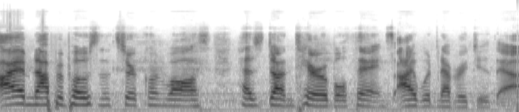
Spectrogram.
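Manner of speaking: normal talking voice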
